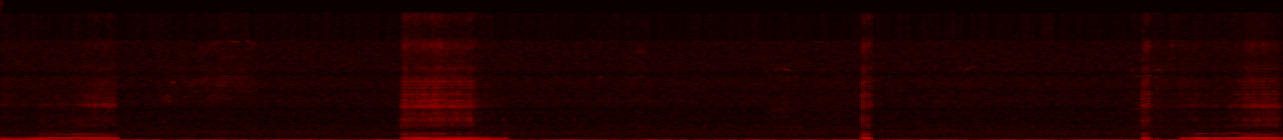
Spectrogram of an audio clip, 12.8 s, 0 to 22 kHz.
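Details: A 14-year-old domestic cat asleep and snoring: low, droning tonal snores with stacked overtones, each lasting about a second and rising slightly, repeating roughly every three to four seconds over a steady low hum.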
